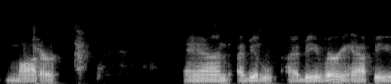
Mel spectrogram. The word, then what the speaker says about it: Mader: And again, for those learning the pronunciation, it's Mader.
